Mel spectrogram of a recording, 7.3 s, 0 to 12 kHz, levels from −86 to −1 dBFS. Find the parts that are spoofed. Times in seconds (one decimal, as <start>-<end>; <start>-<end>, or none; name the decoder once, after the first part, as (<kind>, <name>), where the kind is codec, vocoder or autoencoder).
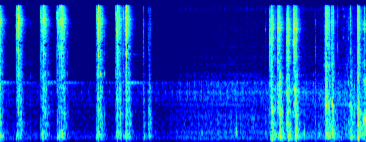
0.0-1.2 (vocoder, Vocos); 4.2-4.7; 6.4-7.3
